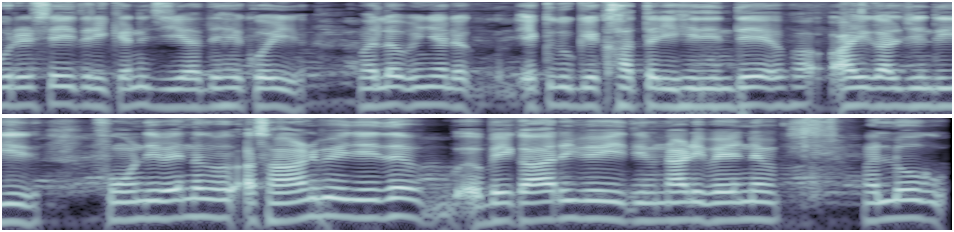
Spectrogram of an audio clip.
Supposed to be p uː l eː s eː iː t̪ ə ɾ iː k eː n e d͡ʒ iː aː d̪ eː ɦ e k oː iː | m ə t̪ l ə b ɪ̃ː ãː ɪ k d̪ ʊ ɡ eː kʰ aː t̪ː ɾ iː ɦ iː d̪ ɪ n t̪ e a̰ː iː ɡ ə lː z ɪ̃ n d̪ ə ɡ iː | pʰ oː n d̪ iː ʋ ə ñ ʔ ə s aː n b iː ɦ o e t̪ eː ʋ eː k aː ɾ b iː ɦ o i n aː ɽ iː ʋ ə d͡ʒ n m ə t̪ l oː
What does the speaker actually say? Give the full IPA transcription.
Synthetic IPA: p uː ɾ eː s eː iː t̪ ə ɾ iː k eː n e d͡ʒ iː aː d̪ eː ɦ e k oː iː | m ə t̪ l ə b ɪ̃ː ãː ɪ k d̪ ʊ ɡ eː kʰ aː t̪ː ɾ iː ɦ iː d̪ ɪ n d̪ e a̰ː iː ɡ ə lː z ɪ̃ n d̪ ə ɡ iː | pʰ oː n d̪ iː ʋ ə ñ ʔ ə s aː n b iː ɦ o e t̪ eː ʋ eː k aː ɾ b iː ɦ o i n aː ɽ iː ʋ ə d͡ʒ n m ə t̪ l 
